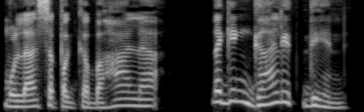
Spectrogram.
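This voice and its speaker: A woman's voice: fairly low pitch, very animated, normal speed, warm tone, dry recording, studio quality. A woman narrating a scripted dramatic romance story in an emotive storytelling manner.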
